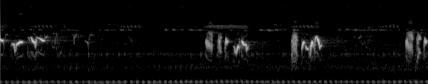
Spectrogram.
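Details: Sooty-headed bulbul calls used to lure wild bulbuls: short bubbly chirping phrases of a few warbled notes, repeated roughly once a second with pauses, over a faint low hum.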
